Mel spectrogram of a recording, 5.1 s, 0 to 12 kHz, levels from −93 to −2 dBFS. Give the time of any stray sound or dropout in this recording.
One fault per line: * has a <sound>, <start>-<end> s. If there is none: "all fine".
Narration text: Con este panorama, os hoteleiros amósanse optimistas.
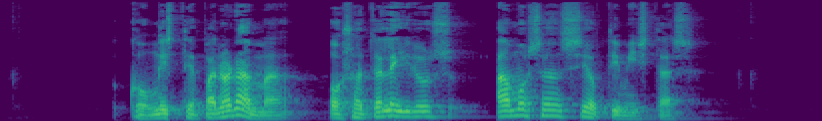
all fine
